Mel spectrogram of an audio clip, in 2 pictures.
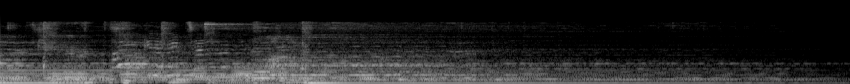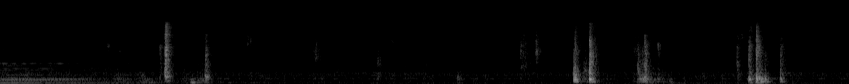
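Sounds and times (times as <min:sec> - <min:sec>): keyboard chord: 0:00.0 - 0:09.5
knocks and clunks of handling equipment: 0:13.8 - 0:15.3, 0:15.9 - 0:16.5.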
